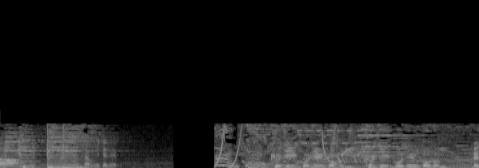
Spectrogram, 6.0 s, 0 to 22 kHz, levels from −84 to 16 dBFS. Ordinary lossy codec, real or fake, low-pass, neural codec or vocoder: MP3, 24 kbps; real; 7.2 kHz; none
